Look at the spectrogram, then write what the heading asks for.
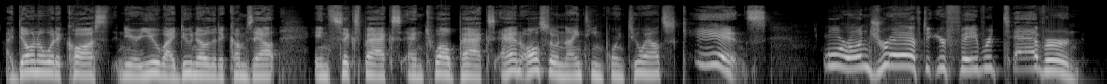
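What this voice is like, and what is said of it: Nasal, congested voice. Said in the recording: “Hopefully one of these weeks I'm going to have my old voice back, sans nasal twang.”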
